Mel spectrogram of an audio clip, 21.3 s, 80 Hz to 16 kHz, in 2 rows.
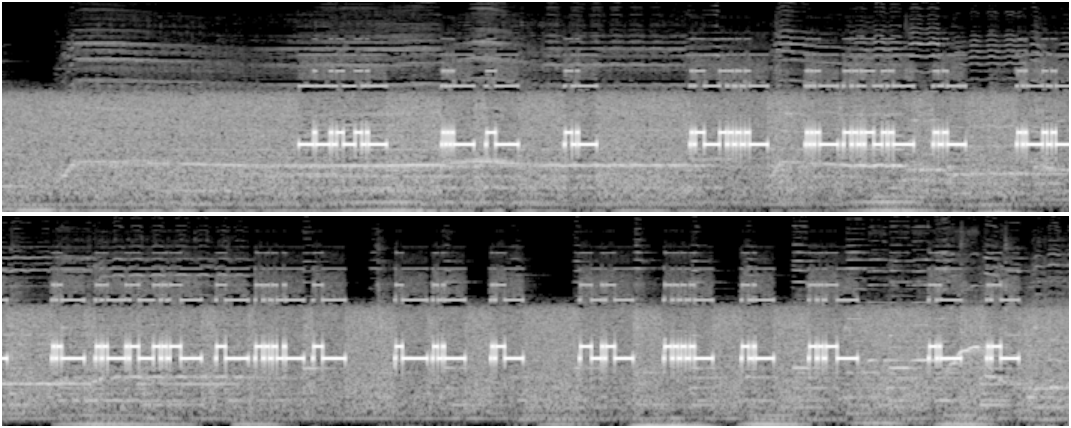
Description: TTY/TDD text telephone tones (45.45 baud Baudot), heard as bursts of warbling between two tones, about 400 Hz shift, 1600 Hz centre, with hum. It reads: ANYONE IS ELIGIBLE TO COMPETE IN THE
